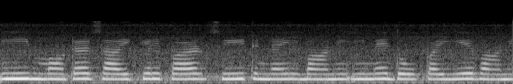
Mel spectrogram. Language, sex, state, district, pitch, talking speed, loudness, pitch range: Hindi, female, Bihar, Darbhanga, 250 Hz, 130 wpm, -13 LUFS, 245-255 Hz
